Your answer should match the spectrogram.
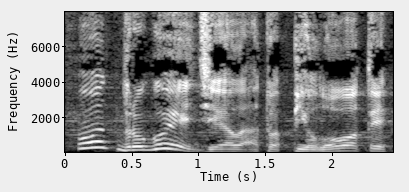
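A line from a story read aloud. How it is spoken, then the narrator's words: Bursting with laughter. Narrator (Russian): Настя закатилась хохотом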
